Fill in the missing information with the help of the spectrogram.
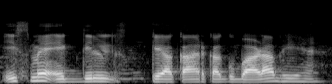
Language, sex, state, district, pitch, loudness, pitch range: Hindi, male, Uttar Pradesh, Lucknow, 130 Hz, -15 LUFS, 120-145 Hz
